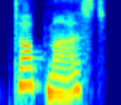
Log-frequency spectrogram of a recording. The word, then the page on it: topmast: Indian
